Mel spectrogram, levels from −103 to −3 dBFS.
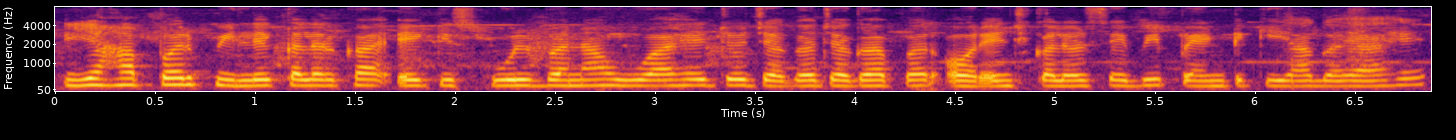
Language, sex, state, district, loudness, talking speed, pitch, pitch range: Hindi, female, Punjab, Fazilka, -16 LUFS, 190 wpm, 205 Hz, 195-210 Hz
